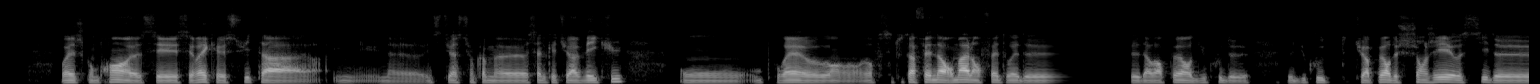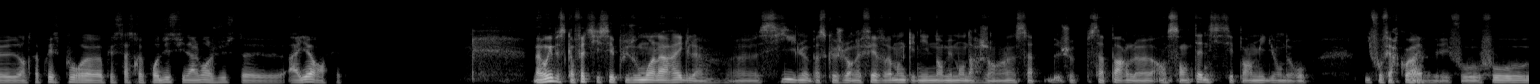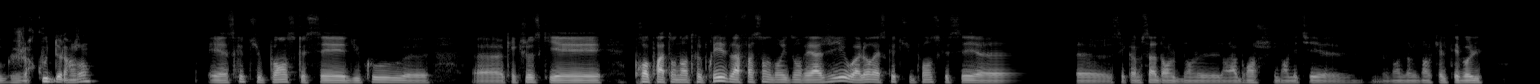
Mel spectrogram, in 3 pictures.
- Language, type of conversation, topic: French, advice, Comment surmonter la peur de l’échec après une grosse déception qui t’empêche d’agir ?
- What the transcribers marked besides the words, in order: static; distorted speech; tapping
